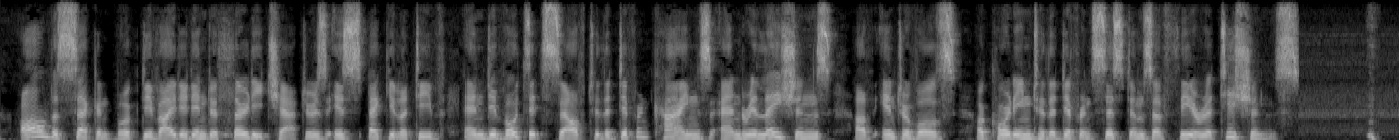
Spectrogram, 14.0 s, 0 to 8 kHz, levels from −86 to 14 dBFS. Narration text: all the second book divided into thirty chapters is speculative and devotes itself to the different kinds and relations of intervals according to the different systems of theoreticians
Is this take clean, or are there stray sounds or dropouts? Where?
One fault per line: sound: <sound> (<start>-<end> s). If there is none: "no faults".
sound: whoosh (13.7-13.8 s)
